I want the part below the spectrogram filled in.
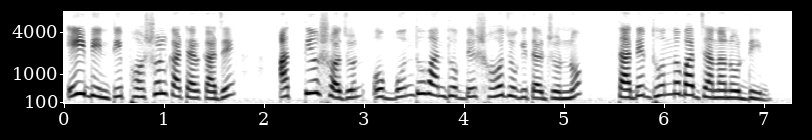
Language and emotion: Bengali, neutral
